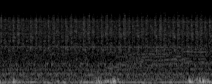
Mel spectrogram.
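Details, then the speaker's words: Toyota Vios after engine overhaul (oil-starved engine), first start after camshaft reinstalled and timing set: soft steady low hum with faint valve ticking; smooth, quiet normal idle. "I mean, nakasara na yung exhaust. Tahimik na tahimik ah. Parang natsambahan."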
